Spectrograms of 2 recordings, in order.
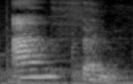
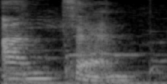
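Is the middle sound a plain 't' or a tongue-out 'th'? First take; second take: th; t. First: The middle has a tongue-out th sound. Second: The middle has a plain t sound. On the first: The speaker calls it right. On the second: The speaker calls it wrong.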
